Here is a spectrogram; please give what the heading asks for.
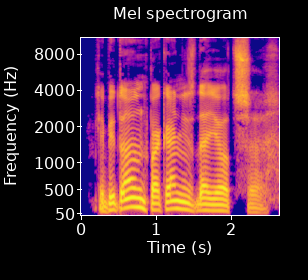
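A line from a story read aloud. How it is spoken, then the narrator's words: Weary. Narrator (Russian): устало ответил он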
